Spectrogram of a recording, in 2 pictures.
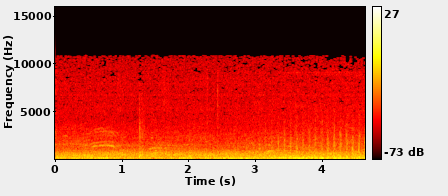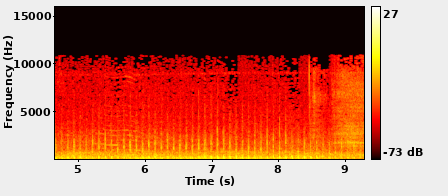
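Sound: helicopter flying overhead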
